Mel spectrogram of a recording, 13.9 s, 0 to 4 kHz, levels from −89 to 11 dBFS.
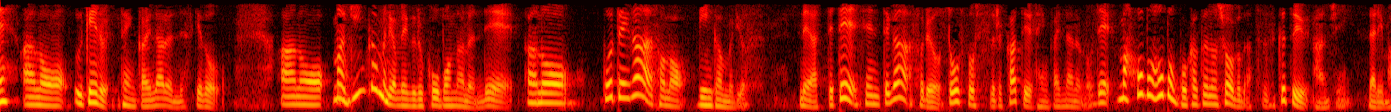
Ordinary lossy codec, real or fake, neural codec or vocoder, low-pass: MP3, 24 kbps; fake; codec, 16 kHz, 2 kbps, X-Codec, HuBERT features, trained on LibriSpeech; 3.6 kHz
